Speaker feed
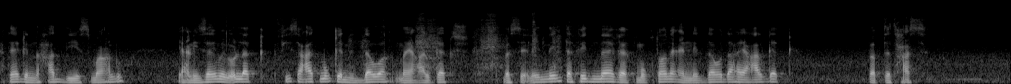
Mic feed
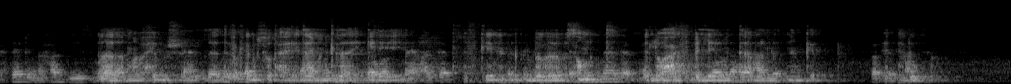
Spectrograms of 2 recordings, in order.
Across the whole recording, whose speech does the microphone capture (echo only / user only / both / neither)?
both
